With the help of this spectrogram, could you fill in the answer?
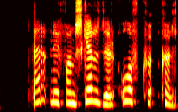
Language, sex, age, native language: Icelandic, male, 10, Icelandic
